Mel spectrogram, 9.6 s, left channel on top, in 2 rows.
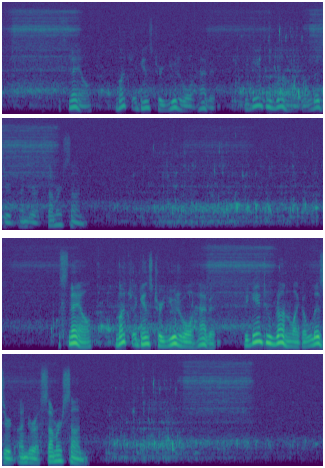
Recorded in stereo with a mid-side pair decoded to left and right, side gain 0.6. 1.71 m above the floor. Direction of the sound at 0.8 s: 65° right.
